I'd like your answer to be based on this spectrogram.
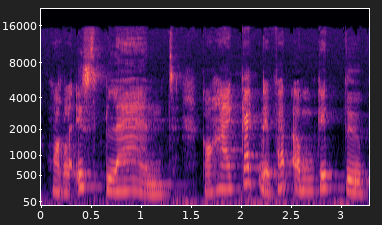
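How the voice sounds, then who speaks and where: A woman teacher with a mid-range, darkish voice and lively intonation speaks briskly. In a patient, casual way, she explains English phrases and pronunciation to parents.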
